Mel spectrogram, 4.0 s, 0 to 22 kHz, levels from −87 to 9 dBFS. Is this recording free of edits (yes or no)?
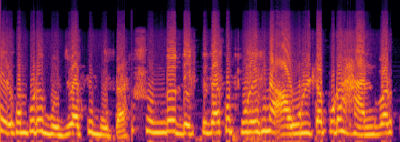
no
